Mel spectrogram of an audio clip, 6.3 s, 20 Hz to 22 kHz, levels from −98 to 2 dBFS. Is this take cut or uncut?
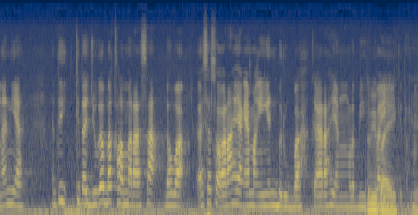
cut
